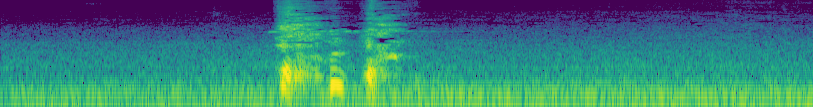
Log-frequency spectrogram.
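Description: A man coughing in a short fit of about three coughs in quick succession, over a steady low background hum.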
